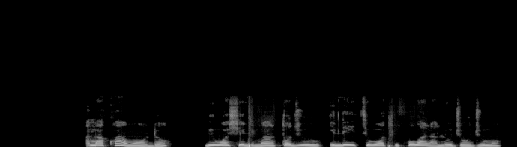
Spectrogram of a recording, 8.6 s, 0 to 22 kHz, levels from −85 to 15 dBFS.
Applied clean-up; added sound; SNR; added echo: neural mask model DeepFilterNet 3.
